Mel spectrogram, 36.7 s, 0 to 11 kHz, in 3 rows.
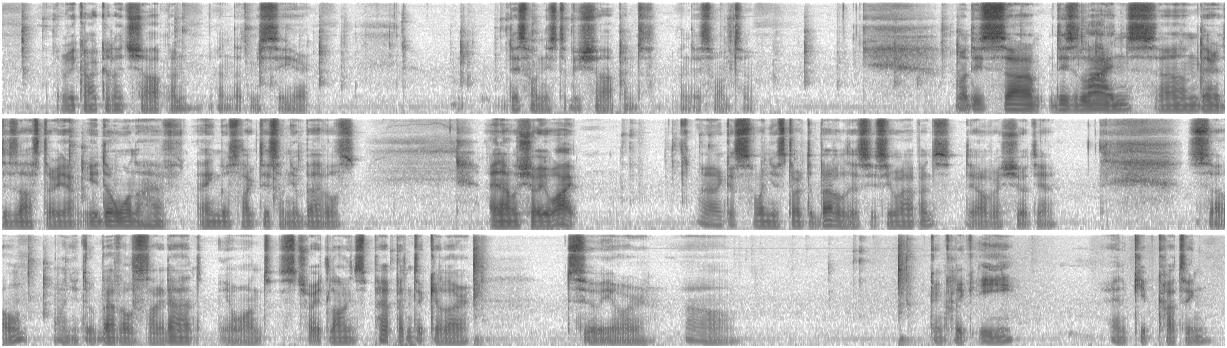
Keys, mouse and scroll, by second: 1.7 /, 2.5 shift+drag, 3.1 drag, 3.9 Tab, 4.5 middle click, 5.0 click, 5.2 q, 6.2 middle click, 7.0 click, 7.2 q, 8.0 middle click, 8.9 middle click, 9.5 shift+click, 10.9 shift+click, 11.9 shift+middle click, 13.0 shift+middle click, 14.9 shift+middle click, 17.3 Tab, 20.2 ctrl+b, 24.2 Tab, 24.8 shift+click, 25.7 k.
